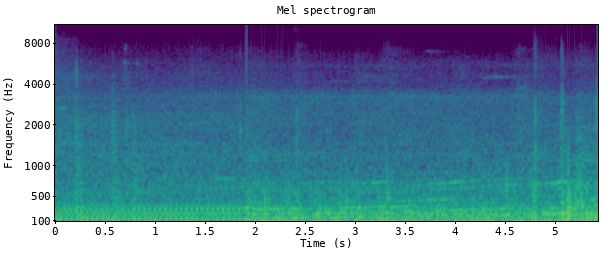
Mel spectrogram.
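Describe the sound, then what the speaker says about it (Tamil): A suburban electric train on the Velachery to Park elevated line stops at Light House railway station. A steady, close, heavy rumble and rattle of wheels and carriages shifts partway through and carries on continuously, with no talking. "இப்போ train நிற்கிறதாங்க light house railway station"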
